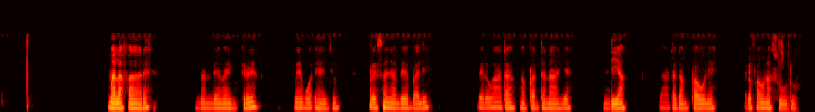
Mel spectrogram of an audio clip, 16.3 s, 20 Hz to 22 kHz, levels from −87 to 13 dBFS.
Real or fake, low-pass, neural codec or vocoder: real; 7.2 kHz; none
